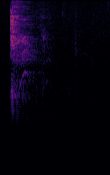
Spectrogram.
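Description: A person coughing once, a short cough about a quarter of a second in that dies away within about half a second.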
